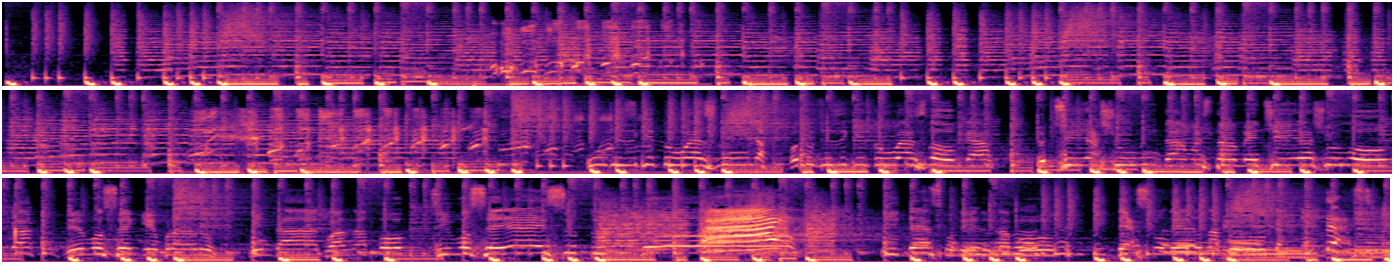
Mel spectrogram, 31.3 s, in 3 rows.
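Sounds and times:
live arrocha music: 0:00.2 - 0:31.2
laughter: 0:03.4 - 0:05.5, 0:11.6 - 0:15.4, 0:26.0 - 0:26.9.

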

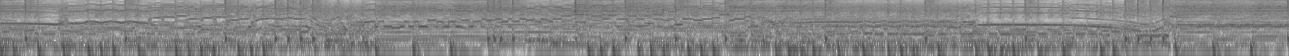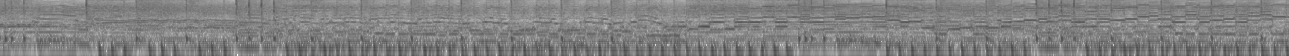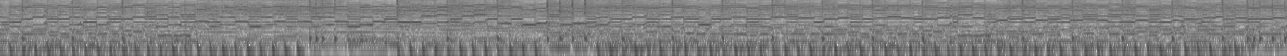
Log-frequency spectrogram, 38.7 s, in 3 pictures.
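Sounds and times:
guitar space noise: 0:00.0 - 0:38.6.

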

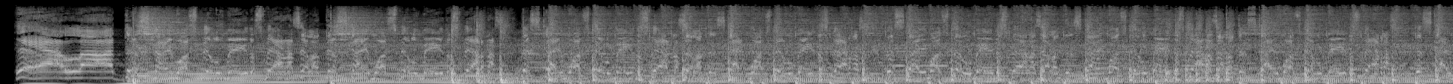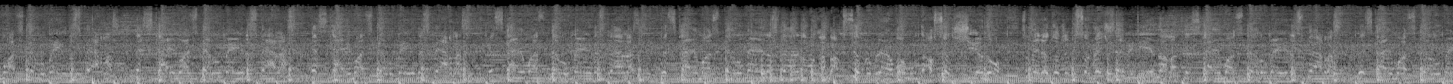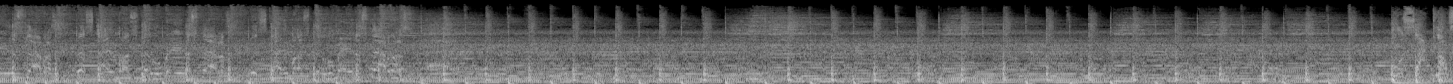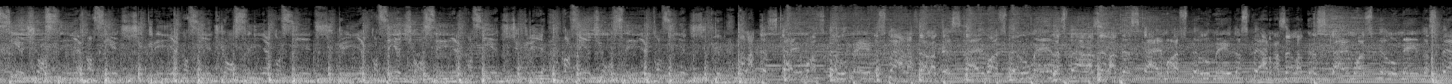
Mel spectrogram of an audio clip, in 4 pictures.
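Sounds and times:
punk rock music: 0:00.1 - 0:58.1.

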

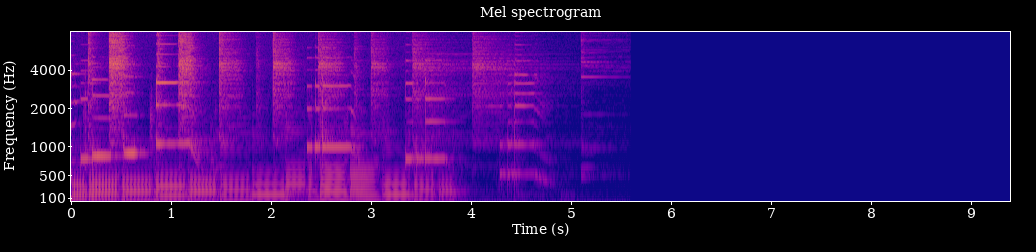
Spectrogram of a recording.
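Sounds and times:
jazz jam session: 0:00.0 - 0:05.3.

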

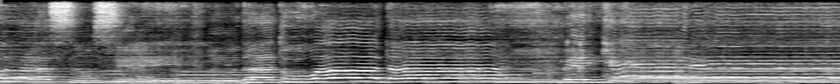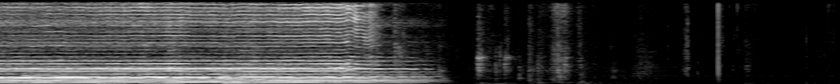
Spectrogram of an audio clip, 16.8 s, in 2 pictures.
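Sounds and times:
toada folk song: 0:00.0 - 0:13.0.

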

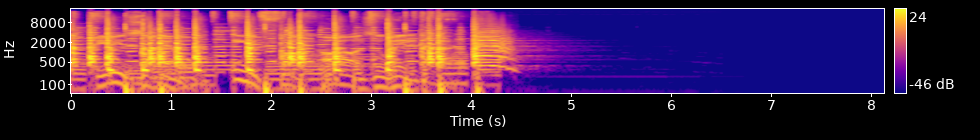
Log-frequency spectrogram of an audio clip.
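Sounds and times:
sound check: 0:00.2 - 0:04.6.

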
